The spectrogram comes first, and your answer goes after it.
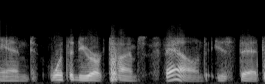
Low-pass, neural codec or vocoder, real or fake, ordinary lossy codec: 7.2 kHz; none; real; MP3, 64 kbps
